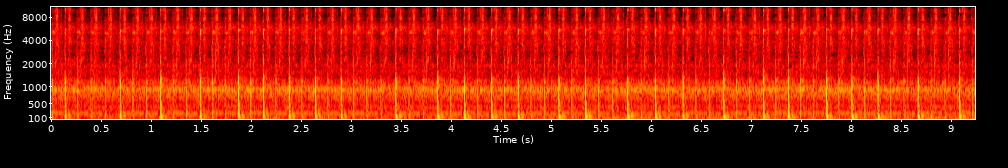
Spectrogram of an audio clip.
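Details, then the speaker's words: Microcosm R18 model of the 1886 Benz Motorwagen engine, first run after unboxing: crisp, even ticks about four a second over a steady whir, super smooth with virtually no vibration. Normal running. "So yeah, a very, very, very interesting little engine. Amazingly smooth. I mean, super smooth running. I mean, virtually no vibration at all."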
